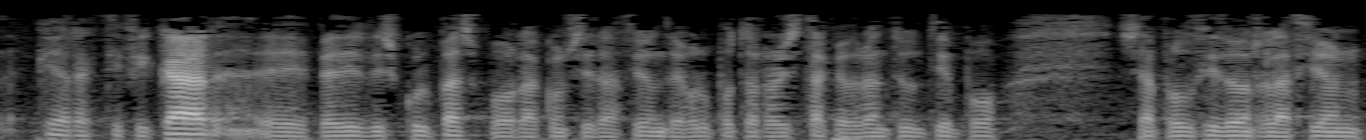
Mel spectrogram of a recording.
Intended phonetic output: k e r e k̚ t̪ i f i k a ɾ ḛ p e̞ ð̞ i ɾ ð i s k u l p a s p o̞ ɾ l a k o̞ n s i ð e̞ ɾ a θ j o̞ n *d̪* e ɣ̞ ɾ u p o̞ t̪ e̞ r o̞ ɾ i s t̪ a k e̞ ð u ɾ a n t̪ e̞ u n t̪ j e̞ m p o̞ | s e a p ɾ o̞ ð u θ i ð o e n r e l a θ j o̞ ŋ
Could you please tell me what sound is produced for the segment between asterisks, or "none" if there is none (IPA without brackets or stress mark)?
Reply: d̪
